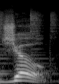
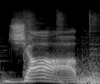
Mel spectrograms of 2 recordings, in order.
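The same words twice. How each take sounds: First: The vowel is long, as in 'robe'. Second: The vowel is short, as in 'job'. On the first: The name of the biblical man. The speaker calls it right. "but Job" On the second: The ordinary word for work. The speaker calls it wrong. "Not job, like a career"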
